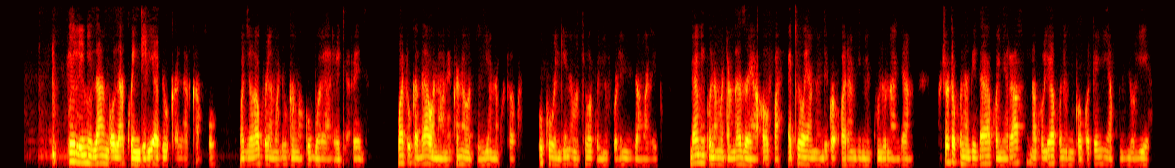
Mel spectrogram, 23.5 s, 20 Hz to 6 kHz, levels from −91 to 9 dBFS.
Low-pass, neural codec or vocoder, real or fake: 5.4 kHz; codec, 44.1 kHz, 2.6 kbps, DAC; fake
